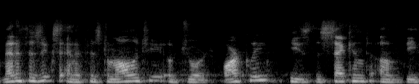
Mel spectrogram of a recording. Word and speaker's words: Berkeley: just like the school in California, but it's pronounced Berkeley. It must be an Irish thing. So notice he lives about a generation or so after Locke. Berkeley agrees with much of what Locke had to say.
